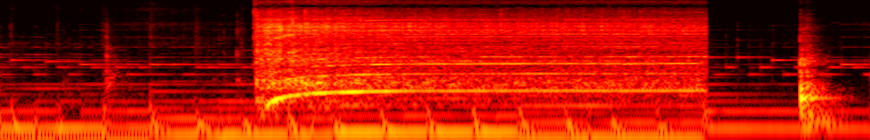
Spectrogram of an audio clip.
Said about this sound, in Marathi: आता आपण ह्या काढलेला पल्प आपण मिक्सर मध्ये बारीक करून घेऊया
